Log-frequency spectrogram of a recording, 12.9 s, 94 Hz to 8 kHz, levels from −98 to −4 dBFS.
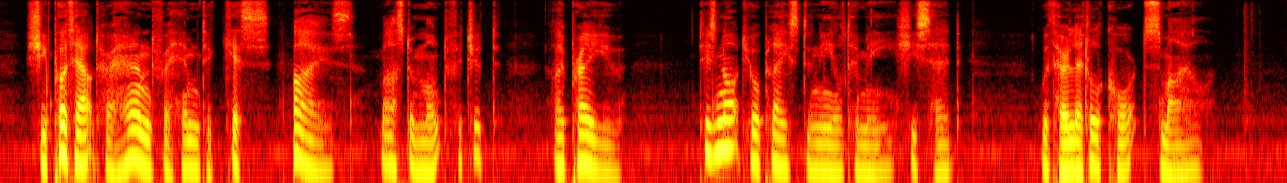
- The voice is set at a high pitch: No, low, 130 Hz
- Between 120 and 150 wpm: Yes, average, 140 wpm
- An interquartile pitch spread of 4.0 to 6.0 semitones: No, average, 3.6 semitones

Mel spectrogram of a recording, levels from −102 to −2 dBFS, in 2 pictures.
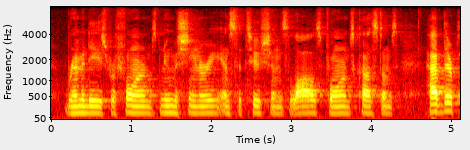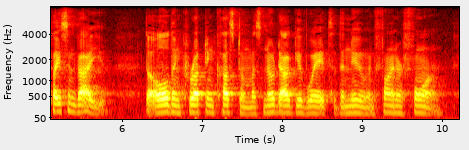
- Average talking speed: Yes, average, 175 wpm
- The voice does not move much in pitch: Yes, narrow, 1.6 semitones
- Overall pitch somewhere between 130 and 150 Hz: Yes, low, 135 Hz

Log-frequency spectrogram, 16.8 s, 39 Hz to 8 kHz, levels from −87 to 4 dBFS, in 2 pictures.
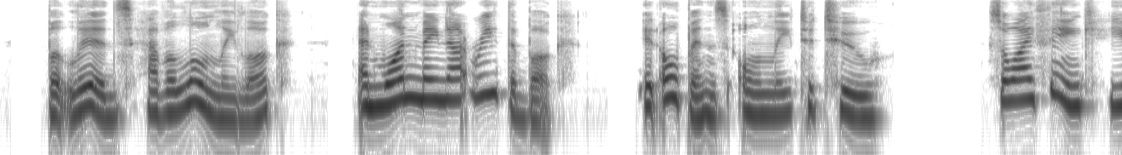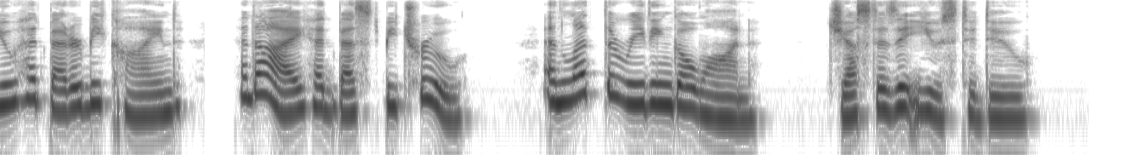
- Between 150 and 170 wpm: Yes, average, 155 wpm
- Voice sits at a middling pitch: No, high, 195 Hz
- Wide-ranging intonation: Yes, wide, 7.2 semitones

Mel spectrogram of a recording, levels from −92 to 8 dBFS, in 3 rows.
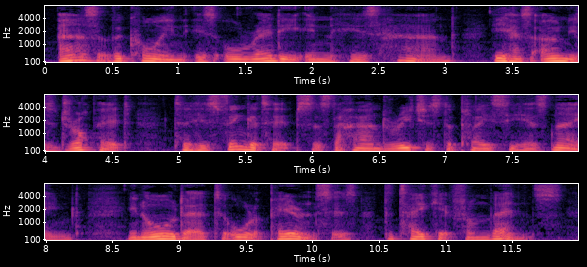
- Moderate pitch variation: Yes, average, 3.7 semitones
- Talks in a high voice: No, low, 110 Hz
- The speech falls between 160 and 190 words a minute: Yes, average, 185 wpm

